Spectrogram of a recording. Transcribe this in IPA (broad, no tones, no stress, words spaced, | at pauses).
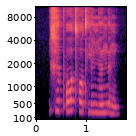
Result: ɕɘ pʼɔtʰɔ tʰjøɲøŋøŋ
